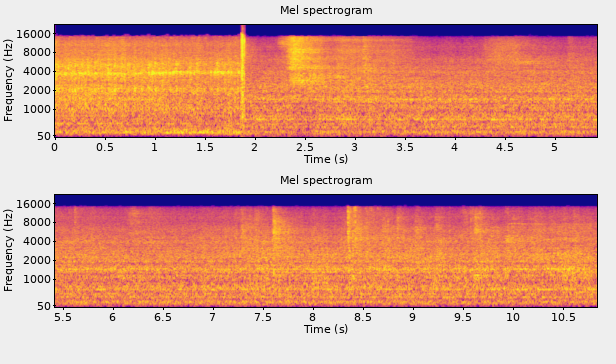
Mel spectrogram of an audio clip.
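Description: A truck engine idling close by, then, after an abrupt change about two seconds in, a steady vehicle rumble with a faint steady whine as traffic drives off the ferry.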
